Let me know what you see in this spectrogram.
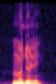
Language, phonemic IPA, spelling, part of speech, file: French, /mɔd.le/, modeler, verb, Fr-modeler.ogg
- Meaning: 1. to model, to mould (physically change the shape of) 2. to shape (e.g. a character)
